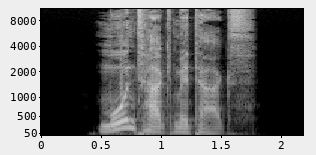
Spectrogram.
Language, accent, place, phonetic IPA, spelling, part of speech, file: German, Germany, Berlin, [ˈmoːntaːkˌmɪtaːks], Montagmittags, noun, De-Montagmittags.ogg
- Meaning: genitive of Montagmittag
